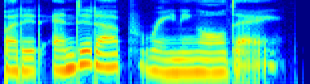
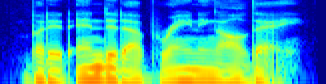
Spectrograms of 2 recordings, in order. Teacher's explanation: You want to drop your pitch a little to show this appointment. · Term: intonation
